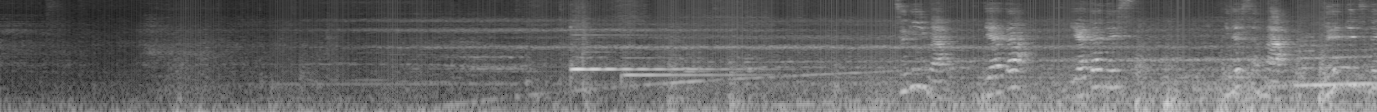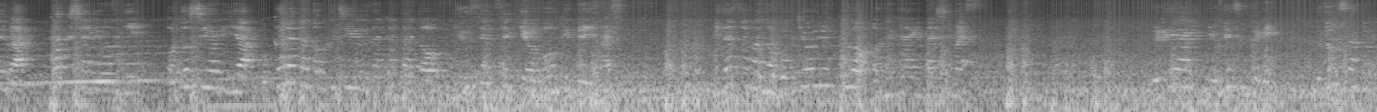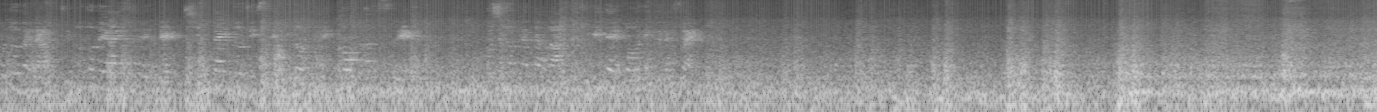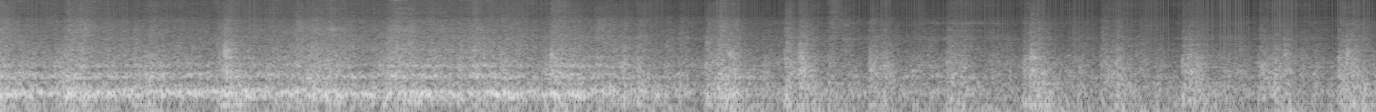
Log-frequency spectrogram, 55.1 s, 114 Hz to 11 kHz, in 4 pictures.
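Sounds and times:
train wheels rumbling on rails: 7.1s - 55.0s
rail clicks: 11.3s - 55.0s.

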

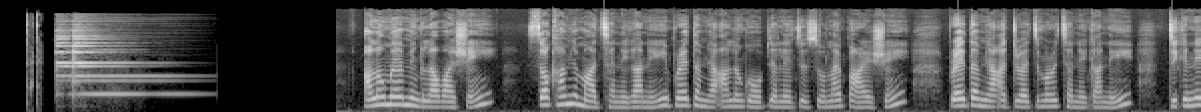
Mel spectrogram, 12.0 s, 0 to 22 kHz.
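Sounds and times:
notification bell ding: 0.6s - 2.2s.

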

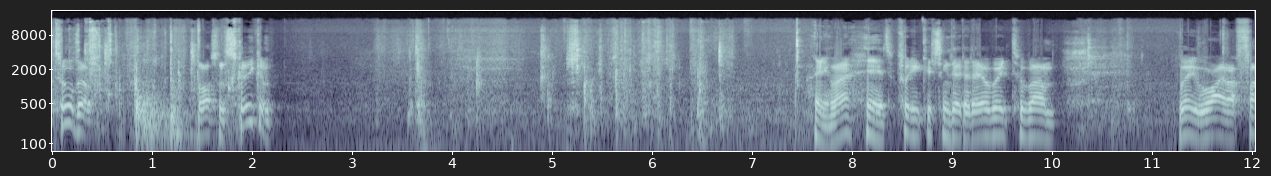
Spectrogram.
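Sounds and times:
objects knocking and rustling: 0.0s - 2.0s, 3.4s - 3.9s, 4.9s - 7.0s.

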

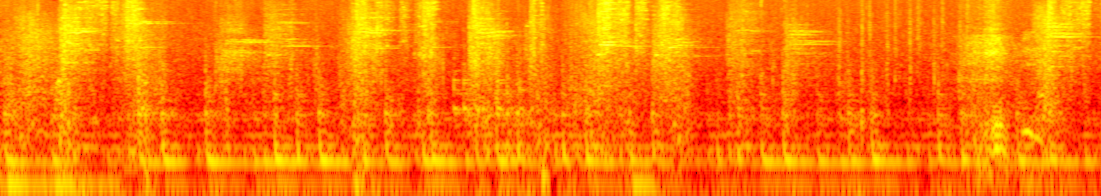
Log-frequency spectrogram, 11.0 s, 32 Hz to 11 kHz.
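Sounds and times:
swords clashing and swishing: 0.0s - 8.4s, 9.9s - 11.0s
dramatic background music: 0.0s - 11.0s.

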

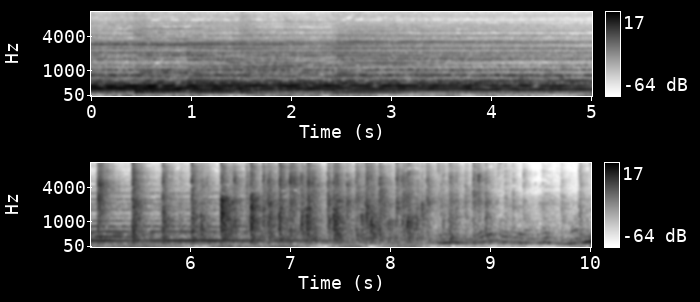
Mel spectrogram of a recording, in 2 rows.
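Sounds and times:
people clapping: 5.0s - 10.0s.

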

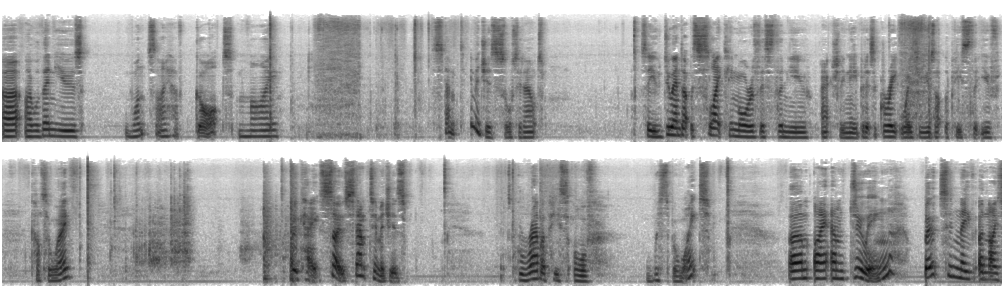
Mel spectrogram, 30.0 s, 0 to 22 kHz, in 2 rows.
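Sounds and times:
paper strips rustling and scraping: 4.6s - 6.4s, 13.4s - 14.1s, 16.9s - 17.9s.

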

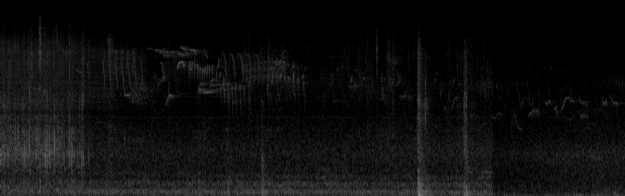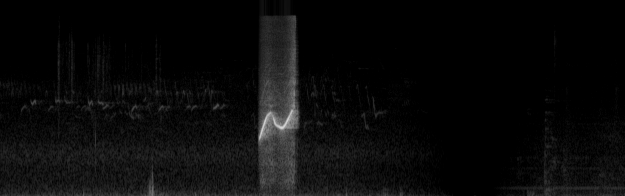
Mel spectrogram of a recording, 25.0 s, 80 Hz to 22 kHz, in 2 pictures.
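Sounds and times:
rising whistled call: 17.7s - 18.5s.

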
